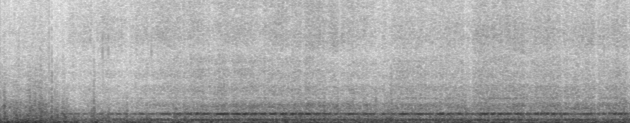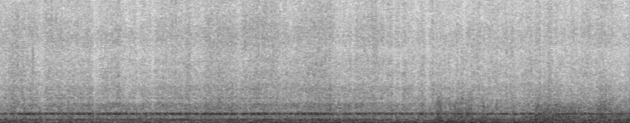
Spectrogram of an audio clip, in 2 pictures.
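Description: Mercury outboard motor running at speed on a planing boat, a steady drone with a high whine over it, mixed with rushing wind and water.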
